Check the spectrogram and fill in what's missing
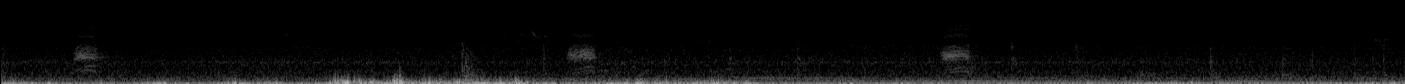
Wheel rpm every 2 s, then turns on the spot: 0, 0, 0, 0, 0, 0, 0.
none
